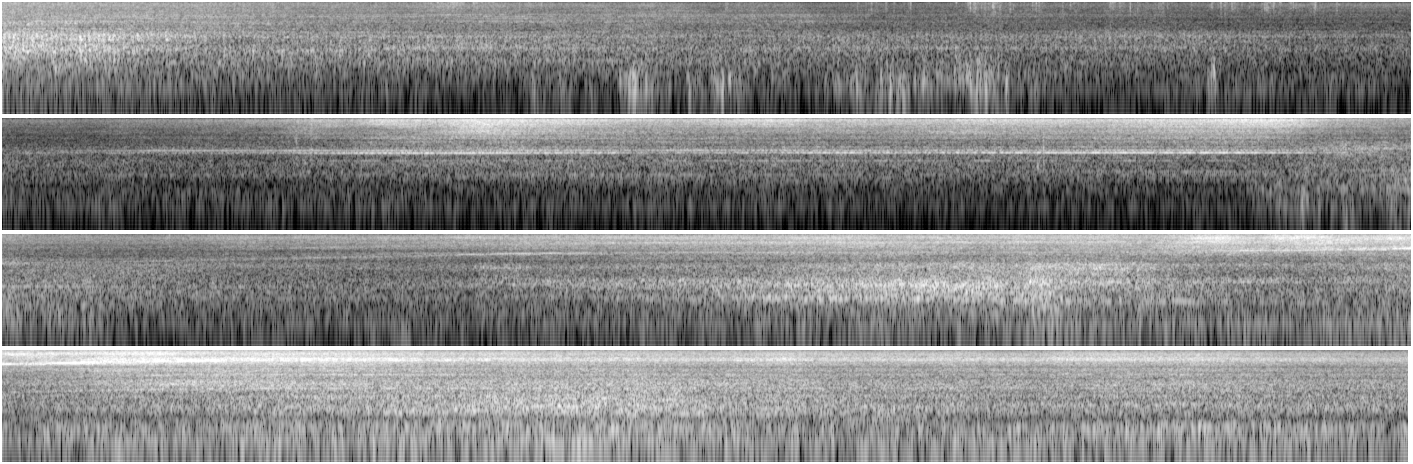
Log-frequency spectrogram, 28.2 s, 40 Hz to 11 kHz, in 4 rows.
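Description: Airbus A319's twin IAE V2500 turbofans whining over a steady jet roar as the airliner taxis. About halfway through the engines spool up: the whine rises in pitch and the roar grows louder.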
